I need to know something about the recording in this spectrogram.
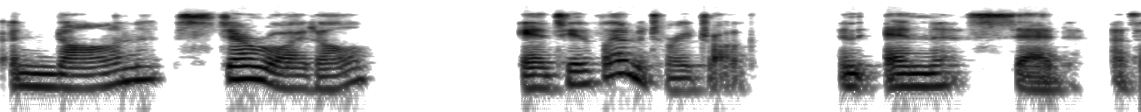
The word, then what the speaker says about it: NSAID: Ibuprofen or Motrin, it's used as an NSAID, an NSAID. Okay, so NSAID stands for a non-steroidal anti-inflammatory drug, an NSAID. That's how it's pronounced.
